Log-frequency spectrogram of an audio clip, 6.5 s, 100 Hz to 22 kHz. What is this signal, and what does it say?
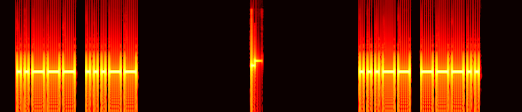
Morse code, heard as a keyed tone, about 25 wpm, 700 Hz. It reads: 23 38
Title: Numbers - 2-Digit 25wpm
